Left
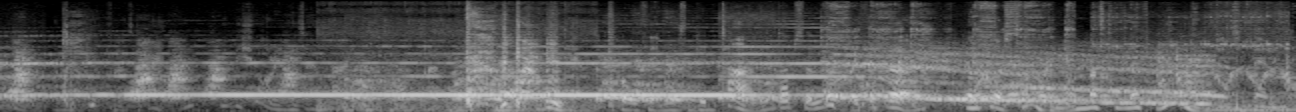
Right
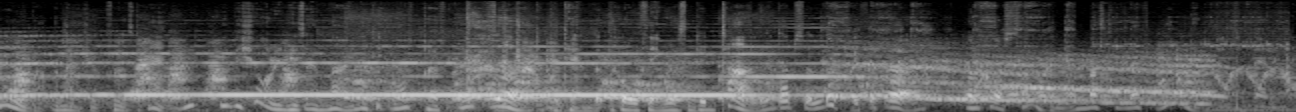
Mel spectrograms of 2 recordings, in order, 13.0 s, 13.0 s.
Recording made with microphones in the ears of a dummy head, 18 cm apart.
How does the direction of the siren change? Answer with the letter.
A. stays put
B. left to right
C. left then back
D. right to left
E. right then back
D.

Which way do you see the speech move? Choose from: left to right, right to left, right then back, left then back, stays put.
right to left.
